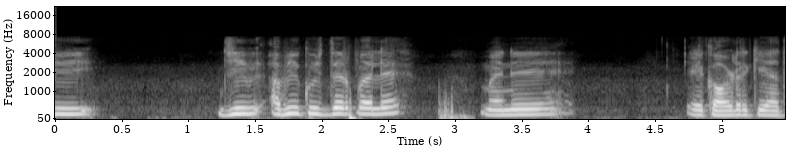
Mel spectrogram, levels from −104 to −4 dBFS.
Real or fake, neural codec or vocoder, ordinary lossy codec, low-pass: real; none; MP3, 64 kbps; 7.2 kHz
